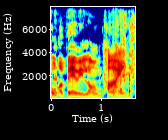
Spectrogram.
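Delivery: bad, fake British accent drifting toward Australian. Teased about a long-running bad British accent, the speaker repeats the phrase; bad British accent. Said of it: "That was like more Australian".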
